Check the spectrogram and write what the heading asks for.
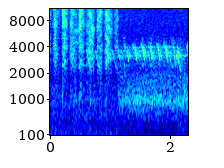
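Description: Faint rubbing of a gloved hand and applicator over a rubber tyre sidewall, working in tyre dressing with quick back-and-forth strokes. About a second in, the rubbing stops and a faint high, rapid chirping is heard.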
